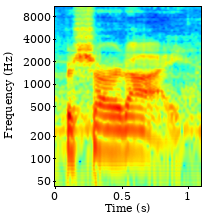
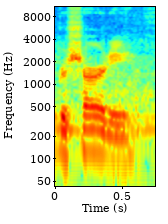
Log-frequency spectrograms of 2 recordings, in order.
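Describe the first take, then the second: First: The name ends with an 'eye' sound. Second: The name ends with an 'ee' sound. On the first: The speaker calls it right. "It's Burchardi. ... it's an uh, I sound, a high I" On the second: The speaker calls it wrong. "A lot of people say Burchardi"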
